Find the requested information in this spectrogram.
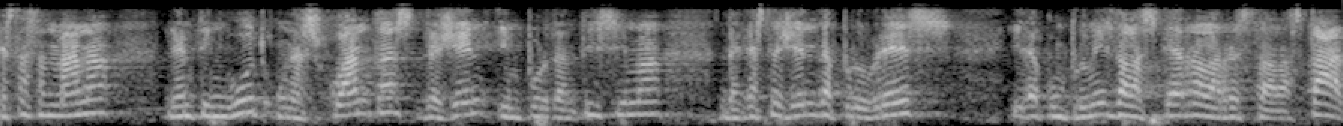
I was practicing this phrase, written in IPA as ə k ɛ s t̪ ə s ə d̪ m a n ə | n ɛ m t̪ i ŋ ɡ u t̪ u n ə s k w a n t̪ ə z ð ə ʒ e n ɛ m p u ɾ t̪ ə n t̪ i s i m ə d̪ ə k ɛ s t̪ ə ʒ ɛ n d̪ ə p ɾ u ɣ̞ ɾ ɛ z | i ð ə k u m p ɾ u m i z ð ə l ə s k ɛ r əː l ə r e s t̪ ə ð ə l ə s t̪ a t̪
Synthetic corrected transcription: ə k ɛ s t̪ ə s ə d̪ m a n ə | n ɛ m t̪ i ŋ ɡ u t̪ u n ə s k w a n t̪ ə z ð ə ʒ e n i m p u ɾ t̪ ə n t̪ i s i m ə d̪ ə k ɛ s t̪ ə ʒ e n d̪ ə p ɾ u ɣ̞ ɾ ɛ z | i ð ə k u m p ɾ u m i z ð ə l ə s k ɛ r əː l ə r e s t̪ ə ð ə l ə s t̪ a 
